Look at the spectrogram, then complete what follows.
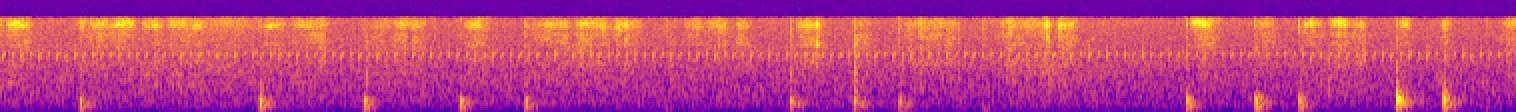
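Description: Dry-erase marker writing on a small whiteboard: faint, short strokes coming in irregular runs of two or three.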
